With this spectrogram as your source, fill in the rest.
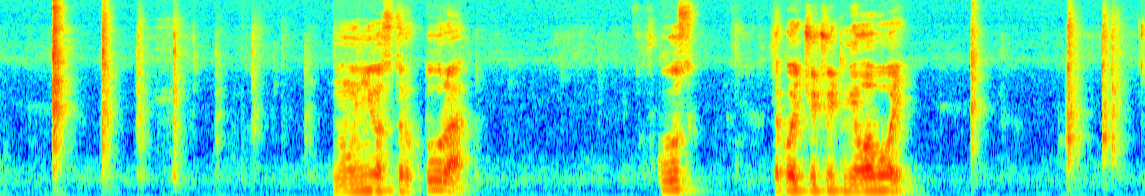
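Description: A young man chews crunchy food with loud crisp crunches.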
